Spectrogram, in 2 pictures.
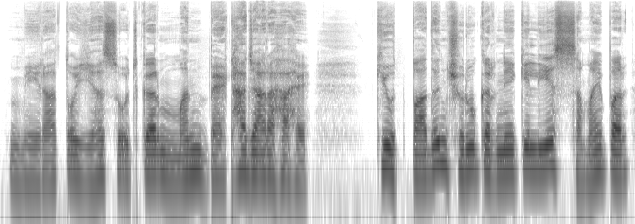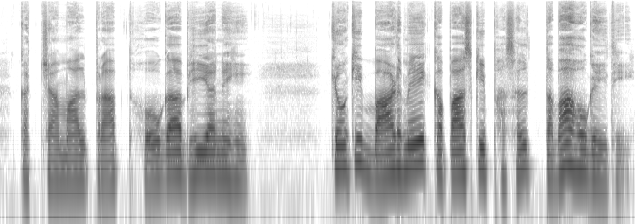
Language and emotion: Hindi, fearful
